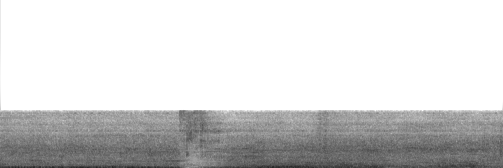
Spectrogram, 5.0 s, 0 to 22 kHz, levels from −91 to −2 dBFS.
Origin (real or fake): fake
